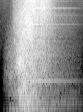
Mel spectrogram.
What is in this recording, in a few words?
Briefcase Scythe Whoosh; Warframe; Weapons; Corpus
